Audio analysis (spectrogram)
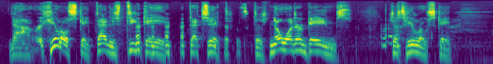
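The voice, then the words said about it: Disgruntled middle-aged man character voice. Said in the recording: “that is your 53-year-old man impersonation ... my 53-year-old disgruntled HeroScape player”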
